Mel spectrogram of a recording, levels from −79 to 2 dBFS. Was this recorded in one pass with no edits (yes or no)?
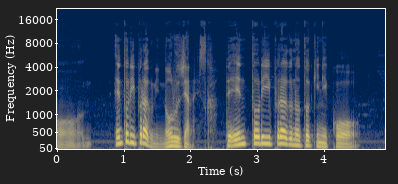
no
